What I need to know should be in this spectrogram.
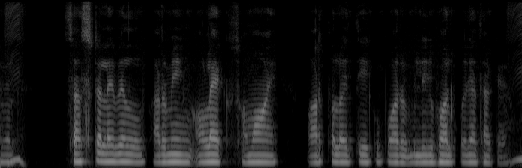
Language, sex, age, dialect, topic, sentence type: Bengali, male, 31-35, Jharkhandi, agriculture, statement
